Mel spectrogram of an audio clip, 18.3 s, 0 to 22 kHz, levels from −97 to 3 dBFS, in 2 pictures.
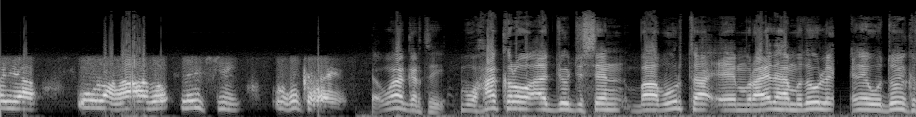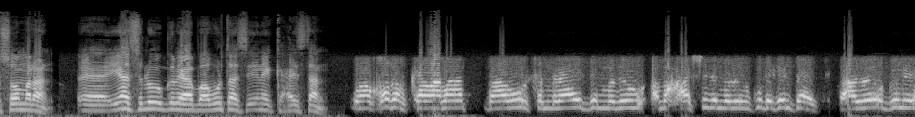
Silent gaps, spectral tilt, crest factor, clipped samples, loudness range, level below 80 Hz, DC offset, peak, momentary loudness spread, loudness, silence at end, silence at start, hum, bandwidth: none; -5 dB/octave; 14 dB; under 0.1%; 2 LU; -62 dBFS; under 0.1%; -4 dBFS; 11 LU; -19 LUFS; 0 s; 0 s; none; 13.5 kHz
